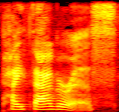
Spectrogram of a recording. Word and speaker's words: Pythagoras: With Greek philosopher Philagoras. Philagoras? Wait, I literally, where's my phone? Pythagoras? I don't even know. H-A-G-O-R-A-S. – Pythagoras.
